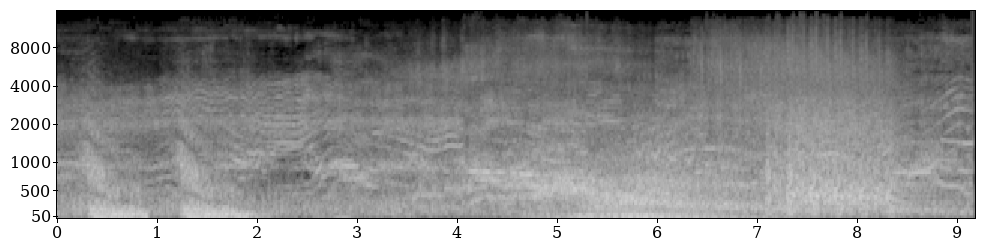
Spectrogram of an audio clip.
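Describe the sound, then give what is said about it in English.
Rough aircraft takeoff: a heavy, rumbling roar with jolting low bursts at first, then a sustained swelling roar with a bright, rattling hiss on top. “Everyone inside, it's going to be a bit of a rough takeoff,”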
